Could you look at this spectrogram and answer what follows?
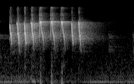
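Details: Hill prinia lure call for encouraging other prinias to sing: one rapid, buzzy trill of about ten pulsed notes that fades away at the end.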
